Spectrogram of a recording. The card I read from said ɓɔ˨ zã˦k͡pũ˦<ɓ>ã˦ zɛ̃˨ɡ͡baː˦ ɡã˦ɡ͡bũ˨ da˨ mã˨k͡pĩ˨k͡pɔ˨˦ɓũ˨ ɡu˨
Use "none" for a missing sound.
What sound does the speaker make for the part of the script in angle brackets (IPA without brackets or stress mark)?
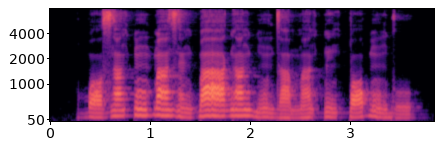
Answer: ɓ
